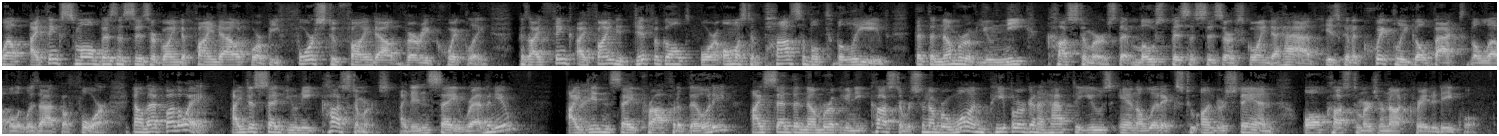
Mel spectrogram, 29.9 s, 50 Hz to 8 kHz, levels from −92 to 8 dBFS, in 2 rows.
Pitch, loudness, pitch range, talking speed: 125 Hz, -23 LUFS, 120-150 Hz, 200 wpm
